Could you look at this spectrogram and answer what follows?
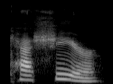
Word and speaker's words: cashier: "Cashier", "cashier". Where's the stress? In the last part.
